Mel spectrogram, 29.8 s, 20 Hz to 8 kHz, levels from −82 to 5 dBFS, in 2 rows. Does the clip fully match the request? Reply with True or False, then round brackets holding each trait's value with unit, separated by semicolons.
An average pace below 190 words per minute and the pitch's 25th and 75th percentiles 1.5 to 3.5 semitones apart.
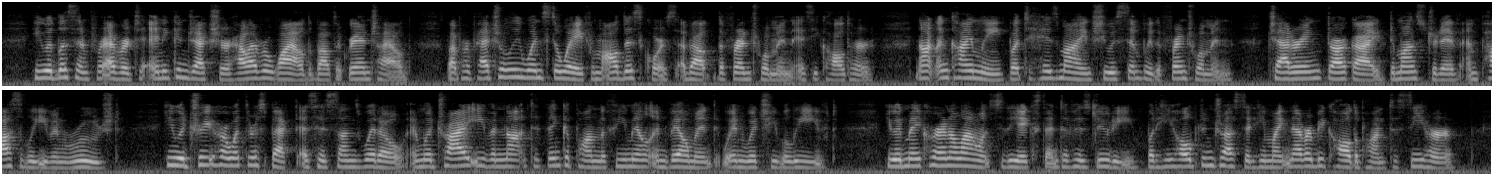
False (195 wpm; 2.5 semitones)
